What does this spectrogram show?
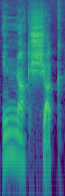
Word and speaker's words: Inukshuk: If you accumulate more than 5, you get a special Inukshuk, I'm pronouncing that correctly because it has the pronunciation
